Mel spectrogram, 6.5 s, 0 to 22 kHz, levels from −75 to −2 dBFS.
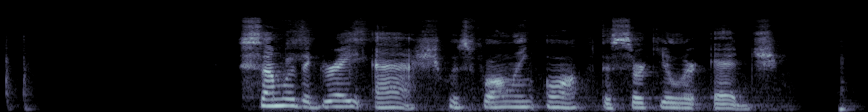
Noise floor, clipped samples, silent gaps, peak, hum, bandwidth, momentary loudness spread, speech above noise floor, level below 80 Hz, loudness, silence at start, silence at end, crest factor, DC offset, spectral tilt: under -90 dBFS; under 0.1%; none; -8 dBFS; none; 12 kHz; 9 LU; over 62 dB; -70 dBFS; -28 LUFS; 0.05 s; 0.15 s; 22 dB; under 0.1%; -4 dB/octave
